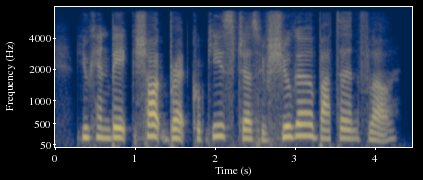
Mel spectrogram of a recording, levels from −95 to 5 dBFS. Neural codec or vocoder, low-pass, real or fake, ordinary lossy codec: codec, 16 kHz, 0.5 kbps, X-Codec, HuBERT features, trained on LibriSpeech; 7.2 kHz; fake; AAC, 48 kbps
